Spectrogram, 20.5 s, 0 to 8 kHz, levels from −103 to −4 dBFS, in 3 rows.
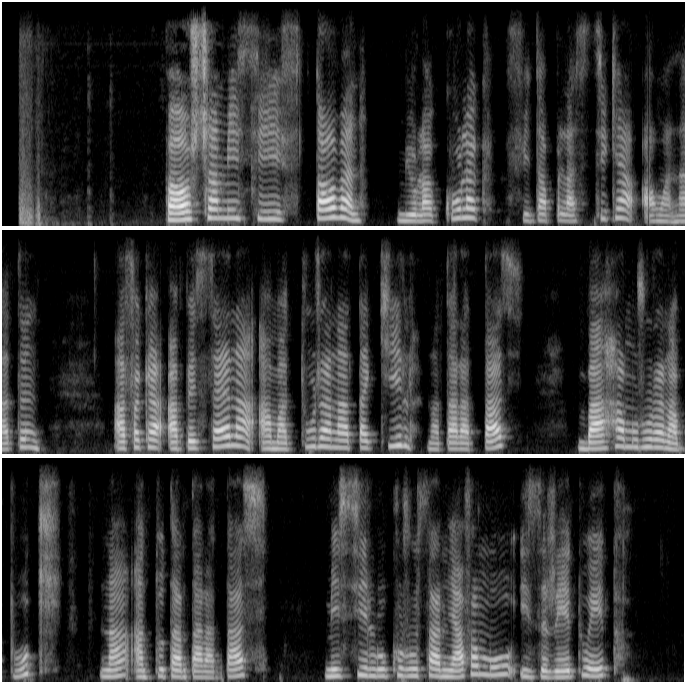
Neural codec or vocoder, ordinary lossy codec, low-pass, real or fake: none; Opus, 32 kbps; 7.2 kHz; real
